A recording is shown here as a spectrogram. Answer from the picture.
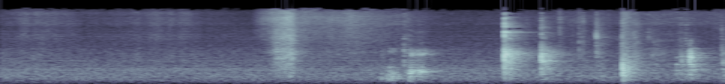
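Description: Table salt tipped from a measuring cup into a glass mixing bowl of flour, a short rushing pour about two seconds in. Then several sharp clicks and knocks as the measuring cup and the salt canister are set down on a tiled counter.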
